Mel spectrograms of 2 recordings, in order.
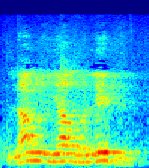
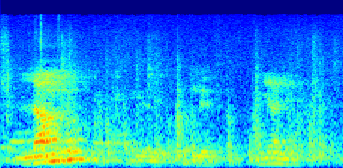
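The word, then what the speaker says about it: لم يلد: We have a word here, yavlid, lam yavlid. It's not easy to pronounce these things.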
